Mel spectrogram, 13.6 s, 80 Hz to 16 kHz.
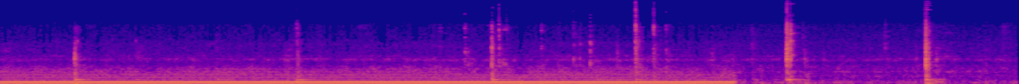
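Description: Scattered sharp plastic clicks as a Samsung Galaxy J2 Core's frame is pried off its touch-and-display assembly, over a steady electrical hum that cuts off abruptly about ten seconds in. The two clearest clicks come after the hum stops.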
